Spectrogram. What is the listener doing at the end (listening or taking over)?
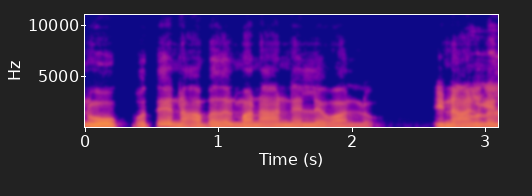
listening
